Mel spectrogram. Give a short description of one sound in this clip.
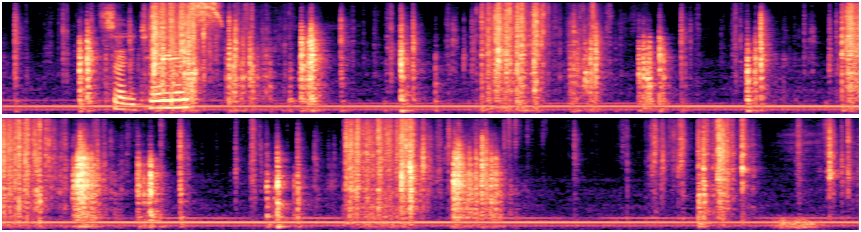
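Cards shuffle and riffle in a pair of hands.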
